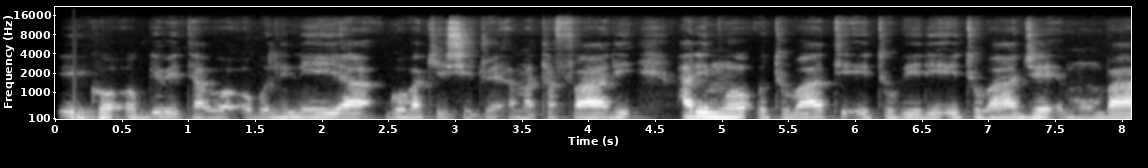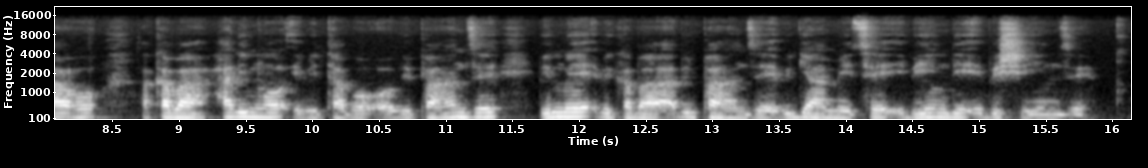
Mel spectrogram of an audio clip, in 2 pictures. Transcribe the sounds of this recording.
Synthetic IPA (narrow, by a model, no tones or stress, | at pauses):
uɡiːkʰo̞ʔb̚ɡiβitaβo̞ʔuβun̥inijab̚ɡuβakʰiʃid͡ʒwe̞ʔamatafaːɾihaɾimŋo̞ʔutuβaːtʰiʔːtuβiɾiːtʰuβad͡ʒe̞muːmbaːho̞ | akaβahaɾimŋo̞ʔiβitʰaβo̞βipaːnze̞ | βimŋe̞βikaβaβipʰaːnze̞βiɟaːmit͡se̞iβiːndiβiʃiːnze̞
